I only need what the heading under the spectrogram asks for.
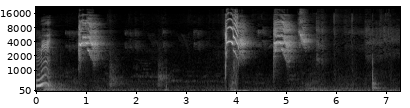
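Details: Pet green ringneck parrot indoors: a short voiced syllable, then several loud, raspy, high squawks with sharp screechy onsets, separated by quiet pauses.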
